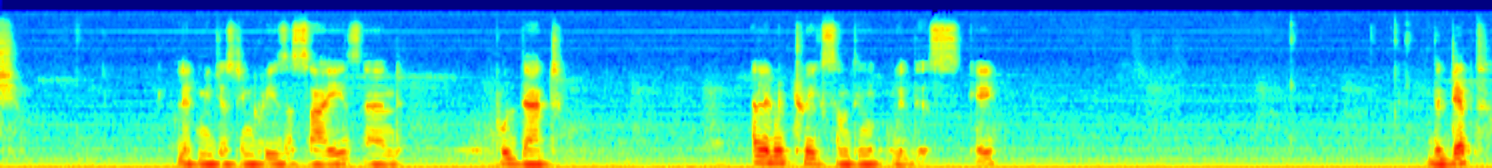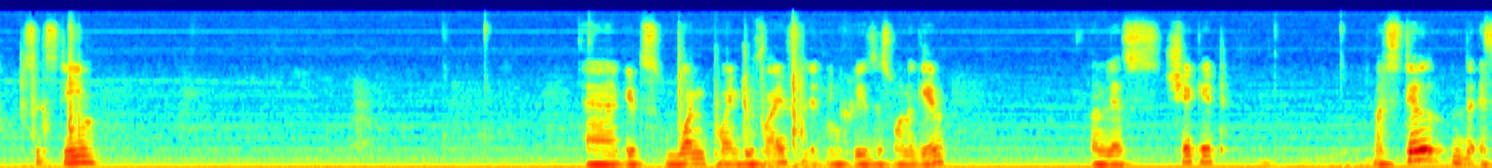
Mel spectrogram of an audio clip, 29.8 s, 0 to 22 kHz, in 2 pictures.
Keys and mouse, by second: 0.8-13.0 drag, 14.0-16.6 drag, 19.4-19.9 middle drag, 20.8-23.7 drag, 27.7-28.4 middle drag.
